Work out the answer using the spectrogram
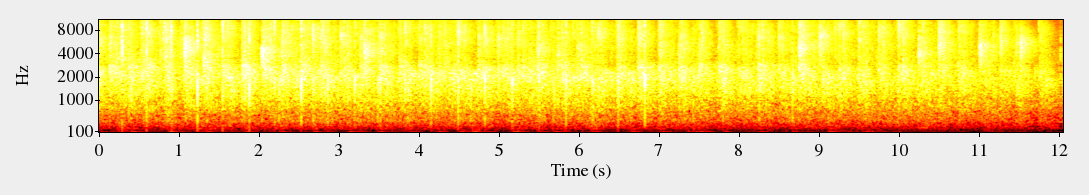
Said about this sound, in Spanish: Gracias a que aplaudió, porque si no, no iba a poder seguir, ¿eh?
